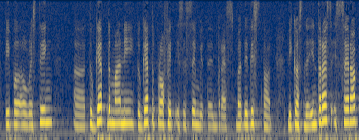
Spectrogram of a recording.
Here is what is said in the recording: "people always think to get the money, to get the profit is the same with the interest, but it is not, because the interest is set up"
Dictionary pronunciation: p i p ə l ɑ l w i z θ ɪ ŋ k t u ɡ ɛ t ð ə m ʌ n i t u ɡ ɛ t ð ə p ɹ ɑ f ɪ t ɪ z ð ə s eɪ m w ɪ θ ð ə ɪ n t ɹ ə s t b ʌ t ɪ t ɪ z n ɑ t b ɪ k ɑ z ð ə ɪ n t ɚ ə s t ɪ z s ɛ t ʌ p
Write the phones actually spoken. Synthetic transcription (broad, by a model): p i p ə l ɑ w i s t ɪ ŋ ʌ t u ɡ ɛ t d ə m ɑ n i t u ɡ ɛ t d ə p ɹ ɑ f ɪ t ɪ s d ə s eɪ m w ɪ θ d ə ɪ n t ɹ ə s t b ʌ t ɪ t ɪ s n ɑ t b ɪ k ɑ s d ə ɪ n t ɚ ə s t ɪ s ɛ t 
